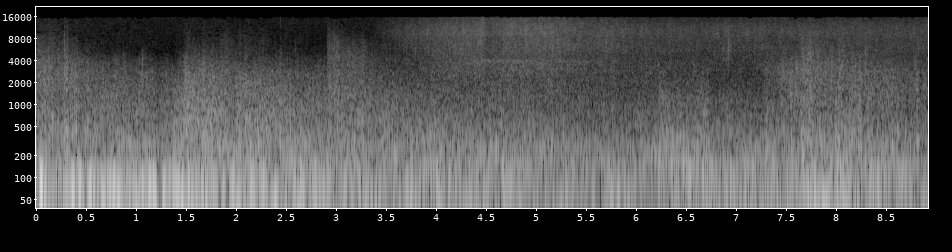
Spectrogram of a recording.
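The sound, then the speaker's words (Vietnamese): Thunder rumbles loudly beneath pouring rain. A deep, continuous roar holds steady throughout, with no voices. “Cũng vừa lúc trên bầu trời sấm sét nổi lên đùng đùng, cơn mưa bắt đầu trút xuống.”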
